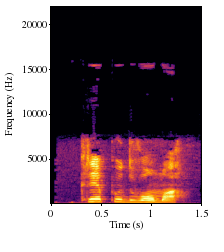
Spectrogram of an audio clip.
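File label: "крепыд вома", Komi, female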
